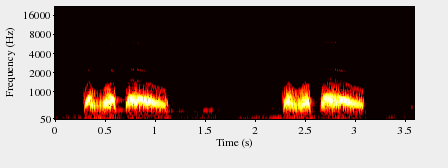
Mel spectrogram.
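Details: Female spotted dove calling to stimulate males: two mellow cooing phrases, each a quick double note followed by a longer, slightly falling coo, separated by a brief pause, with a quiet background.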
